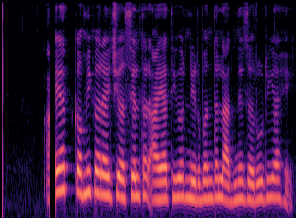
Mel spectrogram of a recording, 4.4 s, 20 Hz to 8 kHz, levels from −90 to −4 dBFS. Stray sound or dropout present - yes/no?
yes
